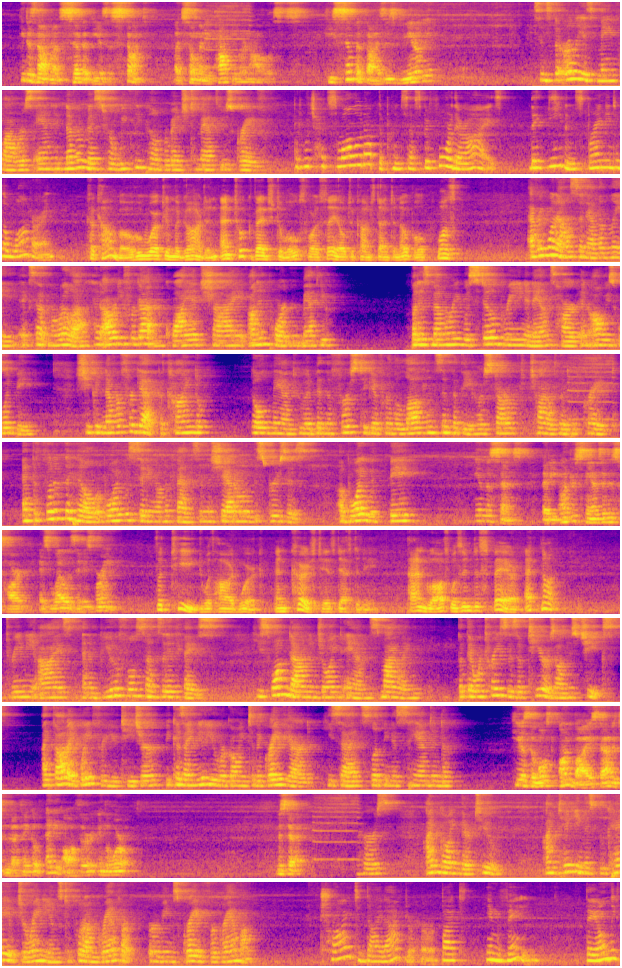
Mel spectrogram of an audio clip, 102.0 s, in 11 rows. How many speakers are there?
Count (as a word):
four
